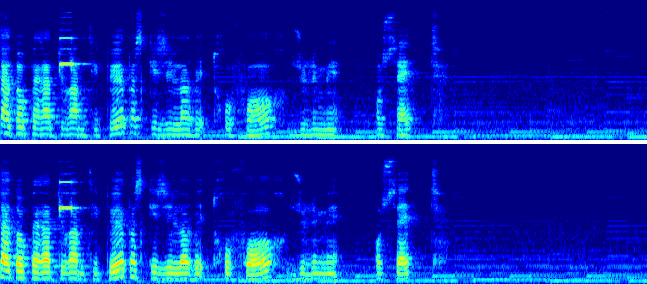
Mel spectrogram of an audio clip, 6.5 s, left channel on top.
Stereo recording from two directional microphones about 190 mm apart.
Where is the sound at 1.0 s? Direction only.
40° right (ahead or behind).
